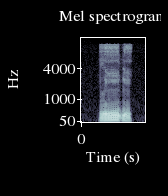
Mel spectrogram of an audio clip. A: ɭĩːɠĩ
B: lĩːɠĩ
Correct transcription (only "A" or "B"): B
